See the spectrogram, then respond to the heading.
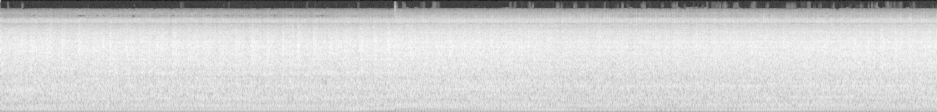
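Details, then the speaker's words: Auger filling the truck with heavy fertilizer through a screen; loud steady engine drone drops in pitch twice and labours near stalling, throttling down from the heavy load, risk of plugging. Engine bogging under heavy load. "You can hear that auger, it's throttling down, it's almost dying. Fertilizer's so heavy. Gotta be careful you don't plug it up."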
